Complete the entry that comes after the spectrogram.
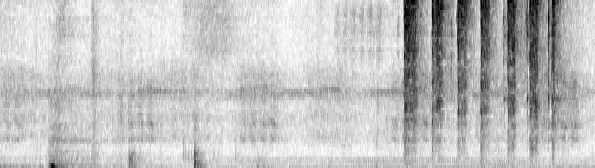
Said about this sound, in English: I'm going to take some brake parts cleaner.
